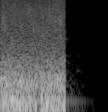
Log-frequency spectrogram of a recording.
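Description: Steady heavy rain pouring during the monsoon season, a loud dense hiss of falling water that cuts off abruptly after well under a second.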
